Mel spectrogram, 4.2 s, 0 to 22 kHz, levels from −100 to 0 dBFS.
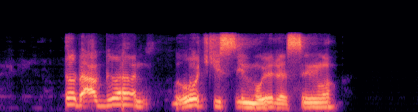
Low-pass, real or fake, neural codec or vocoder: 7.2 kHz; fake; codec, 24 kHz, 1.5 kbps, HILCodec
